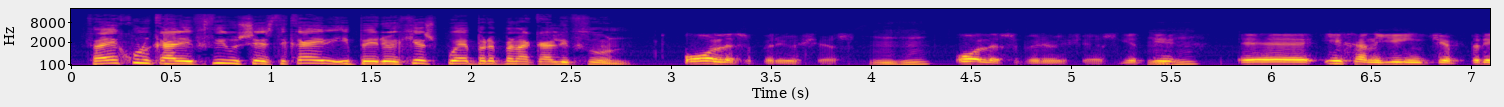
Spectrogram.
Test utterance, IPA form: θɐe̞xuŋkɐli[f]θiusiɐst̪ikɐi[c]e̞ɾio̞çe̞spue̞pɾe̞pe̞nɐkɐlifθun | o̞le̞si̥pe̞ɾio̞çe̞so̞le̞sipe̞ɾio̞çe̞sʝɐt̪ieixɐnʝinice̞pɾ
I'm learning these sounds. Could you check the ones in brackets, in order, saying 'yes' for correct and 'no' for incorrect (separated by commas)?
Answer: yes, no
